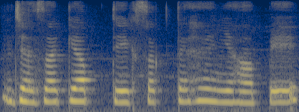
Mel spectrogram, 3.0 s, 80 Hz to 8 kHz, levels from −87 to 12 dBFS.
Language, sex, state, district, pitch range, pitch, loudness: Hindi, female, Bihar, Kaimur, 270-290 Hz, 280 Hz, -17 LUFS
